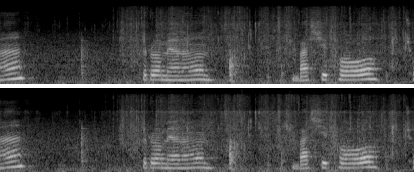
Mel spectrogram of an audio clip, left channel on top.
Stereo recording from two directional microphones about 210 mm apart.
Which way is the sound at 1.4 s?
15° left (ahead or behind).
